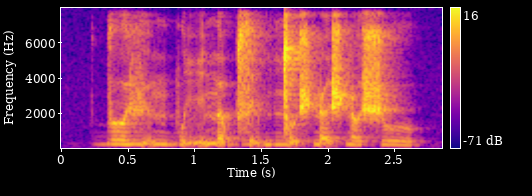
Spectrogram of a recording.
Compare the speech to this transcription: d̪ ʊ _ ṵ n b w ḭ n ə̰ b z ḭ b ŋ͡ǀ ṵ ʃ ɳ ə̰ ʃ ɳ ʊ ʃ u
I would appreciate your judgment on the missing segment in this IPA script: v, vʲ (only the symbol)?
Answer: vʲ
